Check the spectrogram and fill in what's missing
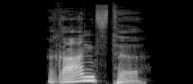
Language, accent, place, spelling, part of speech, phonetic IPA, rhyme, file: German, Germany, Berlin, rahnste, adjective, [ˈʁaːnstə], -aːnstə, De-rahnste.ogg
- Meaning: inflection of rahn: 1. strong/mixed nominative/accusative feminine singular superlative degree 2. strong nominative/accusative plural superlative degree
